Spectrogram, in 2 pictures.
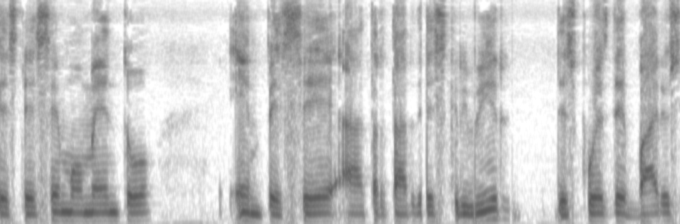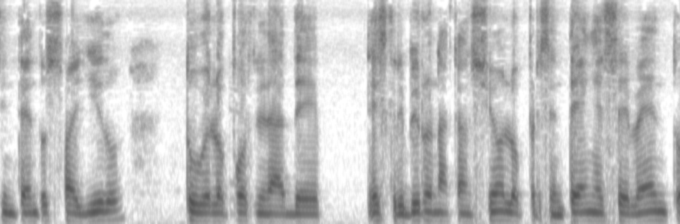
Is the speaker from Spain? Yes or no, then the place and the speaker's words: no; Curaçao; now in Netherlands; Yo llevo 10 años ya acá. Uh-huh. Tengo 10 años, me vine en el 2010, me vine con mis padres al principio, y también por mis estudios, ¿no? Como soy de Curazao, nosotros los curazoleños tenemos nacionalidad holandesa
